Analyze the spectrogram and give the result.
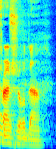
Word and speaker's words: Jourdain: The Salon d'Automne, or the Autumn Salon, it was founded in 1903 it was the brainchild of Franz Jourdain. Have I pronounced that correctly? – Yeah. – Excellent. Your confidence there fills me with confidence. – Franz Jourdain.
